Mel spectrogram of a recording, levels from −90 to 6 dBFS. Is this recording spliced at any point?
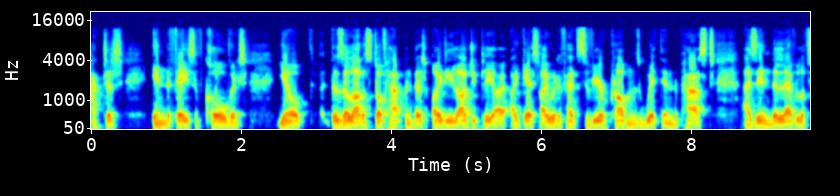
yes; 1 cut; at 4.3 s

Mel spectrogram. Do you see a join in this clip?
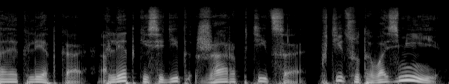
yes; 2 cuts; at 1.0 s, 3.2 s

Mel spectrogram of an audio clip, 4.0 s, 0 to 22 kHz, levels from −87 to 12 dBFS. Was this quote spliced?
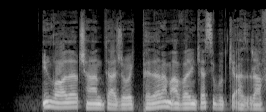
yes; 3 cuts; at 1.2 s, 1.6 s, 2.0 s

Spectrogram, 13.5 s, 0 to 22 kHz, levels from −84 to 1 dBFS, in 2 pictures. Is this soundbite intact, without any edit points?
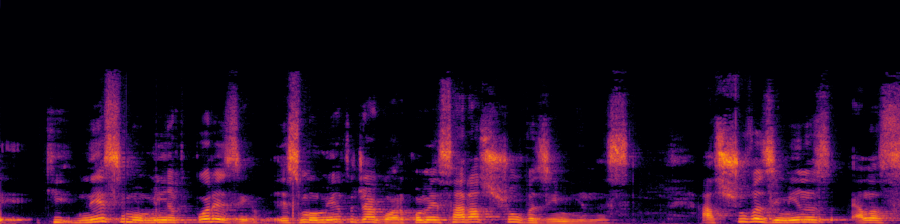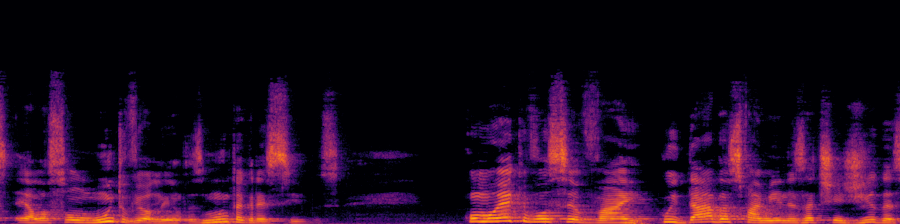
yes; 0 cuts

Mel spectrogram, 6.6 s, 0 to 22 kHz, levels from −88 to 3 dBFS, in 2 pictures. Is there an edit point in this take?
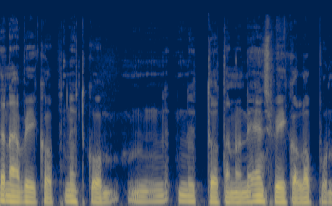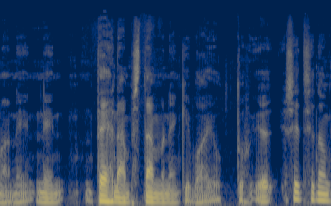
no; 0 cuts

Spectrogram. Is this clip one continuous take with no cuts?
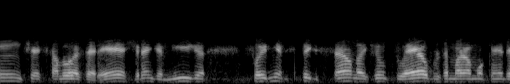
no; 3 cuts; at 1.3 s, 2.8 s, 3.7 s

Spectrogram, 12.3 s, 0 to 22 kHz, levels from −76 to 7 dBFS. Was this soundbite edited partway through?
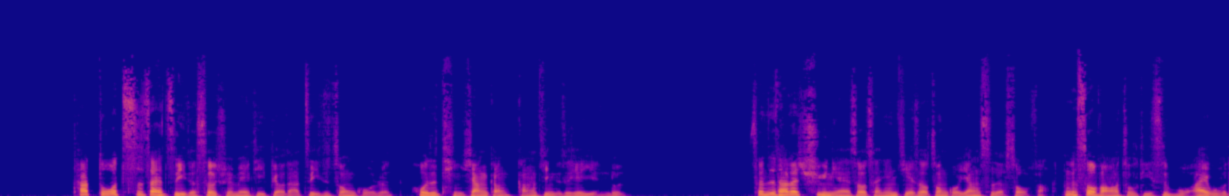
yes; 2 cuts; at 4.0 s, 10.6 s

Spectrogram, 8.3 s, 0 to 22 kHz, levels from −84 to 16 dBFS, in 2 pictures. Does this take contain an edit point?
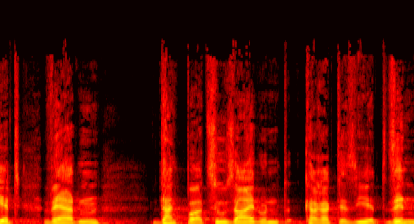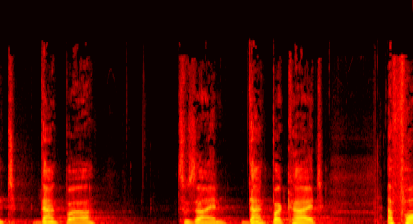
no; 0 cuts

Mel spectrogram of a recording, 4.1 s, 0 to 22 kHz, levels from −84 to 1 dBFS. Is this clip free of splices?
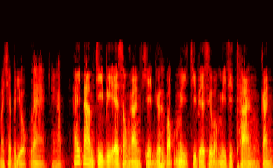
no; 1 cut; at 1.0 s

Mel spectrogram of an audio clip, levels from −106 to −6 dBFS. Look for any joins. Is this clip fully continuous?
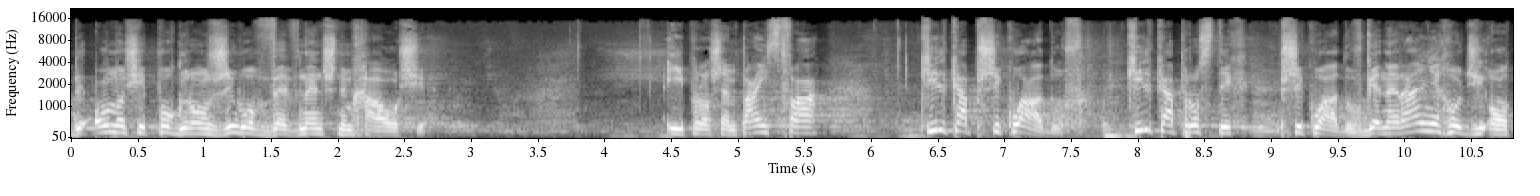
yes; 0 cuts

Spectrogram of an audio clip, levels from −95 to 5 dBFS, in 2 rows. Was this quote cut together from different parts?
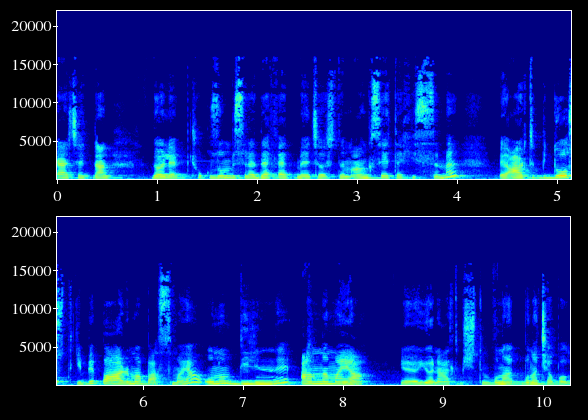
no; 0 cuts

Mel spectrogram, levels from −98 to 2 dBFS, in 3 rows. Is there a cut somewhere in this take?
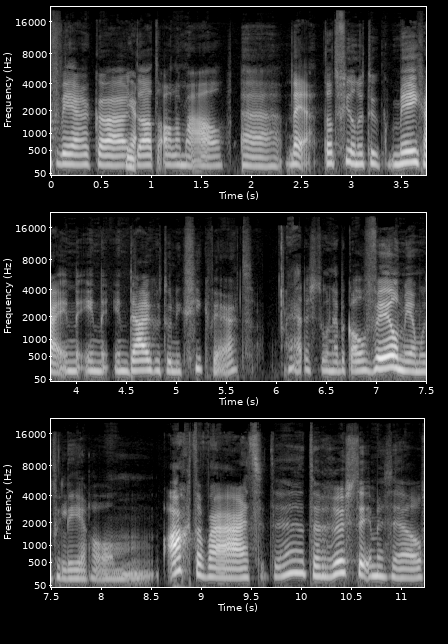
yes; 3 cuts; at 1.8 s, 5.9 s, 8.6 s

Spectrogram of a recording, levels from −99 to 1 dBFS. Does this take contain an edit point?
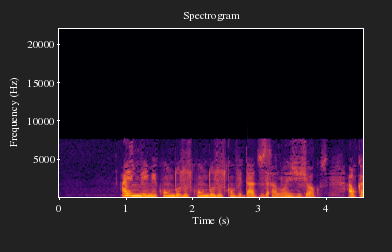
yes; 3 cuts; at 1.1 s, 2.0 s, 3.1 s

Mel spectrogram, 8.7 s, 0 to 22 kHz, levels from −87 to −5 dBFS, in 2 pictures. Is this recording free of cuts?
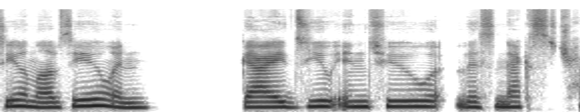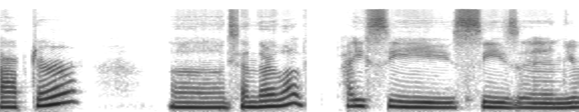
no; 1 cut; at 6.1 s

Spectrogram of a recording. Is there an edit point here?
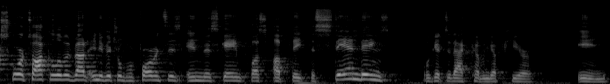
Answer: no; 0 cuts

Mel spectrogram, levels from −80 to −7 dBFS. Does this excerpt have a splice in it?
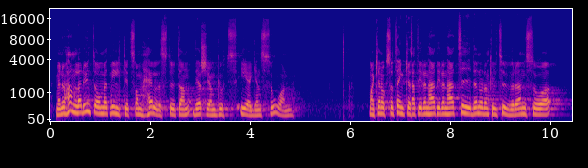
yes; 6 cuts; at 1.2 s, 3.0 s, 6.1 s, 7.2 s, 7.7 s, 8.8 s

